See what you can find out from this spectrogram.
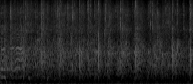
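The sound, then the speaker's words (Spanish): Audience applause at a national improvised-verse tournament gathering in a village of artists and artisans in Pirque, steady, dense clapping with a voice briefly heard at the start. “Un aplauso para nosotros que estamos aquí en septiembre.”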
